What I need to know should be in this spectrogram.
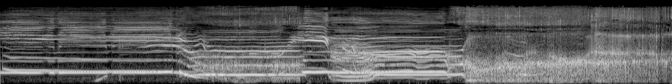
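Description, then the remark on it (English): Someone vocally imitates a dial-up modem: steady tones, then warbling pitch swoops and glides, ending in a harsh, hissing burst of static-like noise. It's loud and continuous, with no other talking. “Make your modem sound.”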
